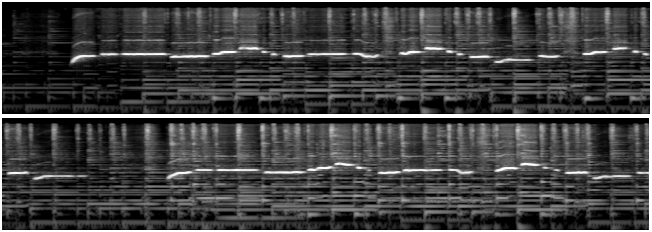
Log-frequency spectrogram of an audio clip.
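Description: Instrumental break of an acoustic song: a whistled melody over acoustic guitar. The whistle enters about a second in with an upward scoop, and its phrase starts over again about twelve seconds in.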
